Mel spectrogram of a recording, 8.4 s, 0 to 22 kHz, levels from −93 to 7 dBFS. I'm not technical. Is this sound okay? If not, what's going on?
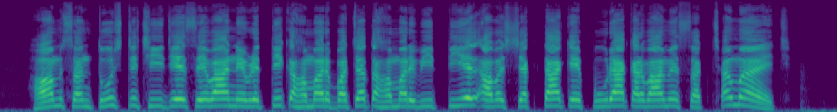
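Yes, no faults can be heard.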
